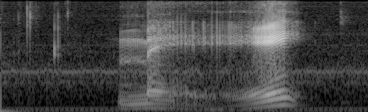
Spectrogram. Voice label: "mei", Chinese

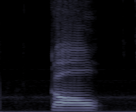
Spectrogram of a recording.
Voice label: "gao", Chinese; CTCFL; University of Oxford

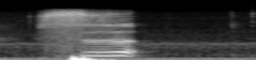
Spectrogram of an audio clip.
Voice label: "si", Chinese; CTCFL; University of Oxford

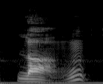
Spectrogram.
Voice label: "leng", Chinese; 冷; cold; stative verb

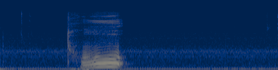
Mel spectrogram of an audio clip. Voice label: "tu", Chinese

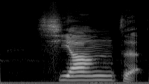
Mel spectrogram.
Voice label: "xiangzi", Chinese

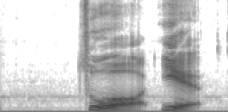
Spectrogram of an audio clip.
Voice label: "zuoye", Chinese; 作 业; assignment; noun

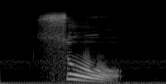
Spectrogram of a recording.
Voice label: "su", Chinese

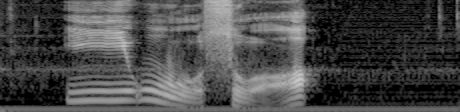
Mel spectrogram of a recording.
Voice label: "yiwusuo", Chinese; Chinese lessons

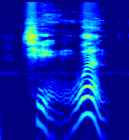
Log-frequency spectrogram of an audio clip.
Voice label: "qingwen", Chinese

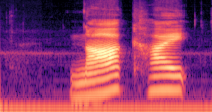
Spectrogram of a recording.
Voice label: "nakai", Chinese

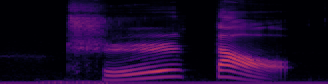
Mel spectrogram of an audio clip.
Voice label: "chidao", Chinese; Chinese lessons

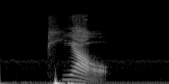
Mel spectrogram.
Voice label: "piao", Chinese; CTCFL; University of Oxford

